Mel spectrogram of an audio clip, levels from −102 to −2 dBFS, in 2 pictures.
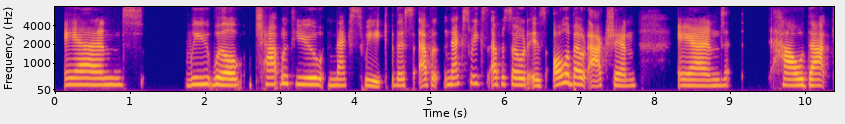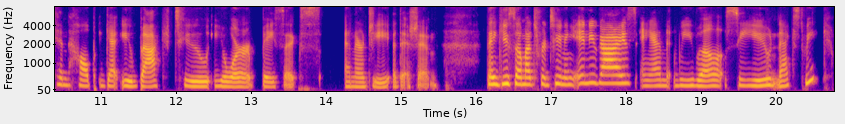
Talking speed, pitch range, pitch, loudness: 135 wpm, 195-245 Hz, 220 Hz, -19 LUFS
